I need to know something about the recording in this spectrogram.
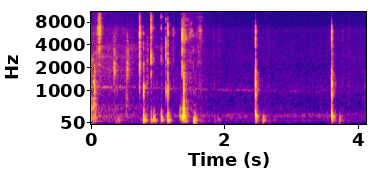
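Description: Faint, irregular clicks at a computer: a quick cluster in the first second and a half, then two single clicks about a second apart.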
